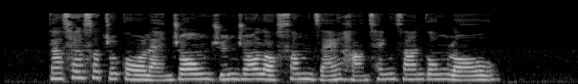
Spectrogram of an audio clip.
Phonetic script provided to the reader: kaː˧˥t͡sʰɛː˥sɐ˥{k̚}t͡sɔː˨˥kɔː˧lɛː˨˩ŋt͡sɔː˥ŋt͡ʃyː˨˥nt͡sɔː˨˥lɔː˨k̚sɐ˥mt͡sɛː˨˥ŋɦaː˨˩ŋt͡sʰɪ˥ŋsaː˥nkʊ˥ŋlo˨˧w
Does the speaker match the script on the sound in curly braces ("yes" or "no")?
no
